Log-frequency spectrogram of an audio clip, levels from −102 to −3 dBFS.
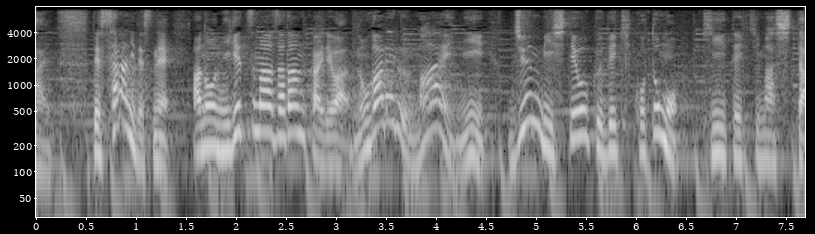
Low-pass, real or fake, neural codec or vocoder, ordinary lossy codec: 7.2 kHz; real; none; MP3, 64 kbps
